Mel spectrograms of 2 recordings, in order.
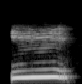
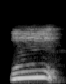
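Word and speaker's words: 一: First one is just one horizontal and its pronunciation is E. It means one in Chinese. E.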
